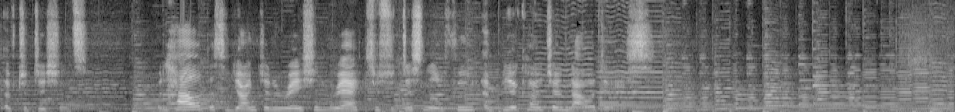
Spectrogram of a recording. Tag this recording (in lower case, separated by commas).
speech, music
